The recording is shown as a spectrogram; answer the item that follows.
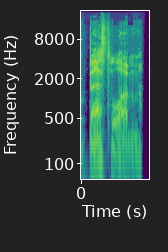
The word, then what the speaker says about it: Bethlem: But because of the way pronunciations change over the centuries, Bethlehem or Bethlehem gave rise to another word, Bedlam.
